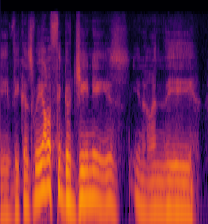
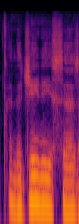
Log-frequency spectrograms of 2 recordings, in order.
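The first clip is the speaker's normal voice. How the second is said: normal talking voice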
